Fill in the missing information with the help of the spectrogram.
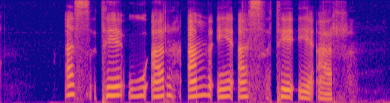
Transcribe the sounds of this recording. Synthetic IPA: ɛst̪ʰeːʔuːʔæɾʔɛmeːʔɛst̪ʰeːʔeːʔæɾ

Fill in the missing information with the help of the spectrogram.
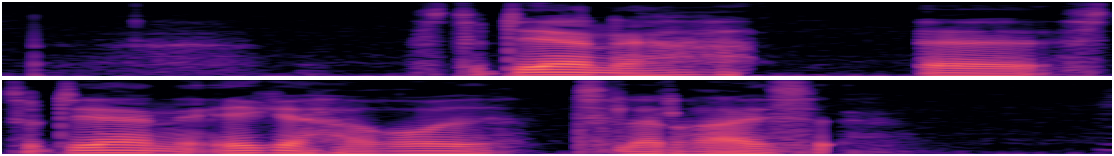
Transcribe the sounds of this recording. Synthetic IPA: sd̥ud̥e̝̰ɐnəʔe̝ɡ̥əhɑ̈ʁɔð̞̰ˠt͡sʰe̝læd̥ʁɑ̈ɪsə

